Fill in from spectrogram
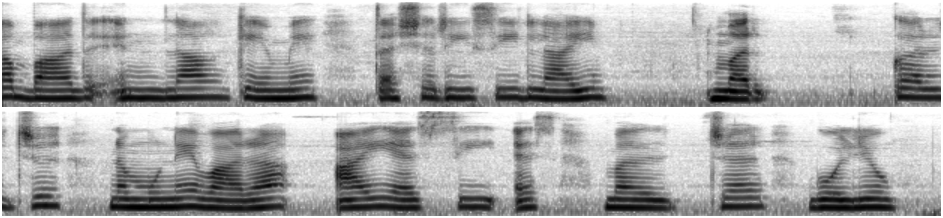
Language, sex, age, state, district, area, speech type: Sindhi, female, 18-30, Gujarat, Surat, urban, read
